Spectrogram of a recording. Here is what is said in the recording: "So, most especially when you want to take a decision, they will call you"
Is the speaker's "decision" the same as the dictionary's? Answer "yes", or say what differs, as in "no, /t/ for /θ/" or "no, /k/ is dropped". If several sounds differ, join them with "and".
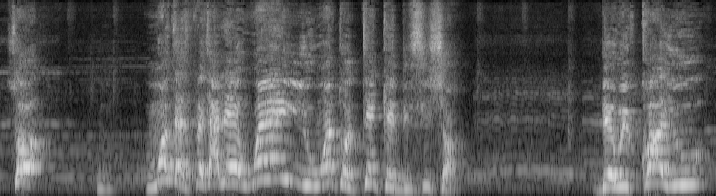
no, /ʃ/ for /ʒ/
